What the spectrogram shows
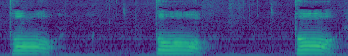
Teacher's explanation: زبان کی جڑ اوپر اٹھانی ہے تاکہ وہ جا کے نرم تالو سے لگے، تب تو ادا ہوگا اور آپ کو نظر بھی آئے گا، ٹھیک ہے.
